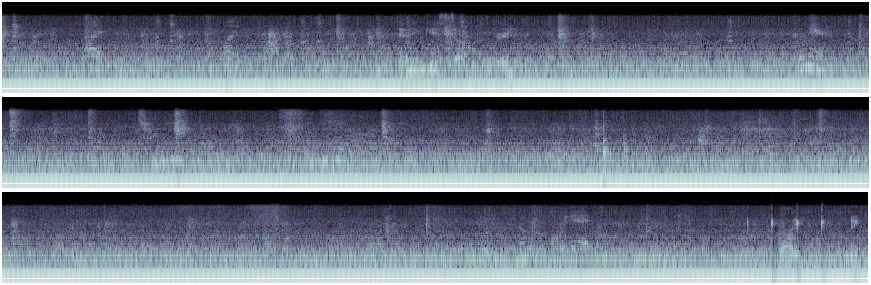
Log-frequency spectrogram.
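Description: A steady low hum with scattered small clicks and rustles over it.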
